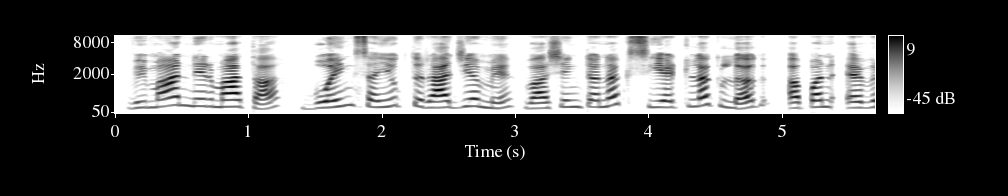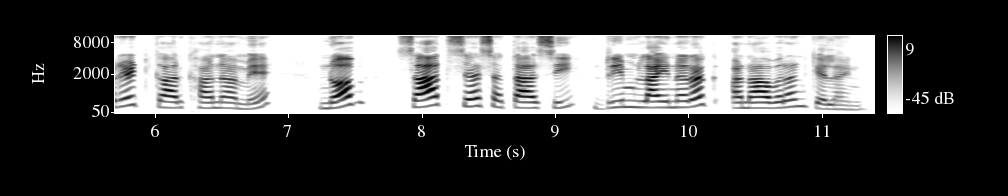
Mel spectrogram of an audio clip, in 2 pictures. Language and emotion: Maithili, neutral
